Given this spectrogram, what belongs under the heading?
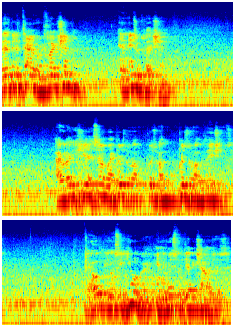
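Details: Hypokinetic dysarthria (Parkinsonian speech) in a retired male teacher with progressed Parkinson's disease, treated with deep brain surgery.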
